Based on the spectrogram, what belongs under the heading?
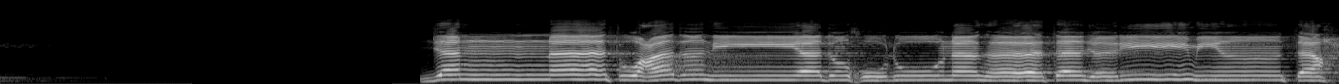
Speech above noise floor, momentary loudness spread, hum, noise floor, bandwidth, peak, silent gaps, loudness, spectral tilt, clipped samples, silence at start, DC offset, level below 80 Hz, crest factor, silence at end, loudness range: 61 dB; 10 LU; none; -79 dBFS; 8.6 kHz; 0 dBFS; none; -17 LUFS; -4.5 dB/octave; under 0.1%; 4.2 s; under 0.1%; -74 dBFS; 20 dB; 0 s; 7 LU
